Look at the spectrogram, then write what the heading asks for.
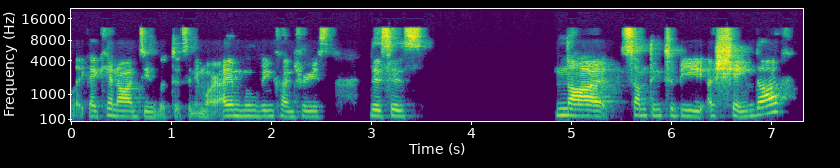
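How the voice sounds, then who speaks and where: A woman speaks with a somewhat breathy voice and fairly even intonation against a quiet background. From Brazil. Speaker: podcast guest, former au pair. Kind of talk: personal testimony in casual interview.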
